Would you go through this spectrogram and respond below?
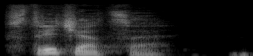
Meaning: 1. to meet, to encounter, to come across 2. to see each other, to meet, to date 3. to be found, to be met with, to occur, to happen 4. passive of встреча́ть (vstrečátʹ)
- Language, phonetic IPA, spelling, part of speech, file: Russian, [fstrʲɪˈt͡ɕat͡sːə], встречаться, verb, Ru-встречаться.ogg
